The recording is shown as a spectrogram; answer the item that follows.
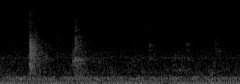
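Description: Marker pen strokes on a whiteboard: two short, sharp strokes about half a second apart, then a couple of fainter ticks, over a steady low room hum.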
